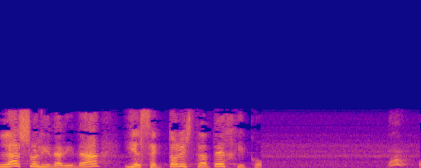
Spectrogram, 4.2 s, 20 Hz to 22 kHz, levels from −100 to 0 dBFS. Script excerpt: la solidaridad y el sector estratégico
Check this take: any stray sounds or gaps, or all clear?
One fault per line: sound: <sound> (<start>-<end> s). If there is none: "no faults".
sound: bark (3.9-4.2 s)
